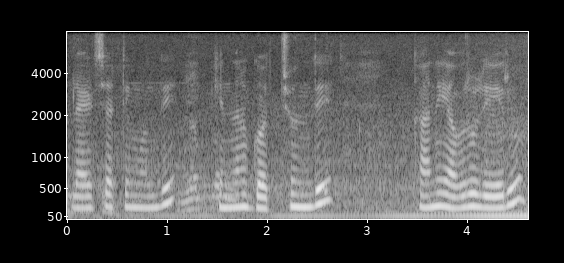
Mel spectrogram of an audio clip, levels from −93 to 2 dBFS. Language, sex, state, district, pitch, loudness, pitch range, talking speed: Telugu, female, Andhra Pradesh, Manyam, 190 Hz, -15 LUFS, 185-205 Hz, 105 wpm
